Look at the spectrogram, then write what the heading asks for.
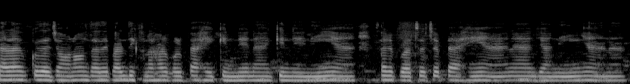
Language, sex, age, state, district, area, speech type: Dogri, female, 18-30, Jammu and Kashmir, Kathua, rural, spontaneous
